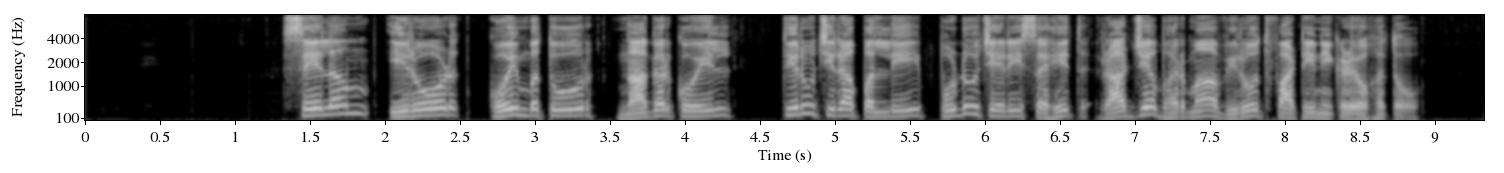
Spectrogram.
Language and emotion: Gujarati, neutral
